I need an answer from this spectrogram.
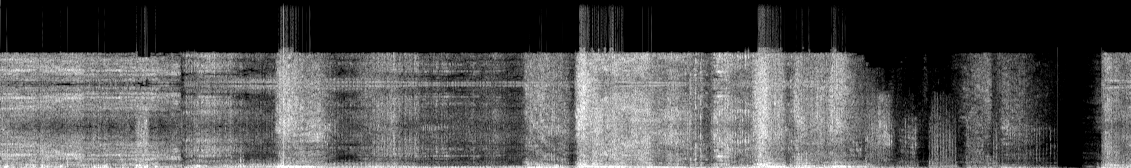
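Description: Loud cartoon roaring from an animated lion and an animated girl, drawn-out roars that rise and fall in pitch, broken briefly by a short silence near the end.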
